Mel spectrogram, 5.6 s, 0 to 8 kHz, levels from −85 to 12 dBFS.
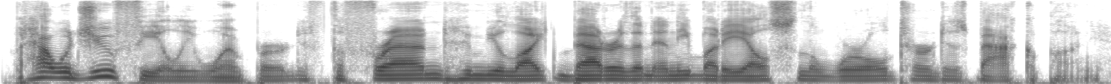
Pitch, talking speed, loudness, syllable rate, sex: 105 Hz, 270 wpm, -21 LUFS, 6.6 syllables/s, male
